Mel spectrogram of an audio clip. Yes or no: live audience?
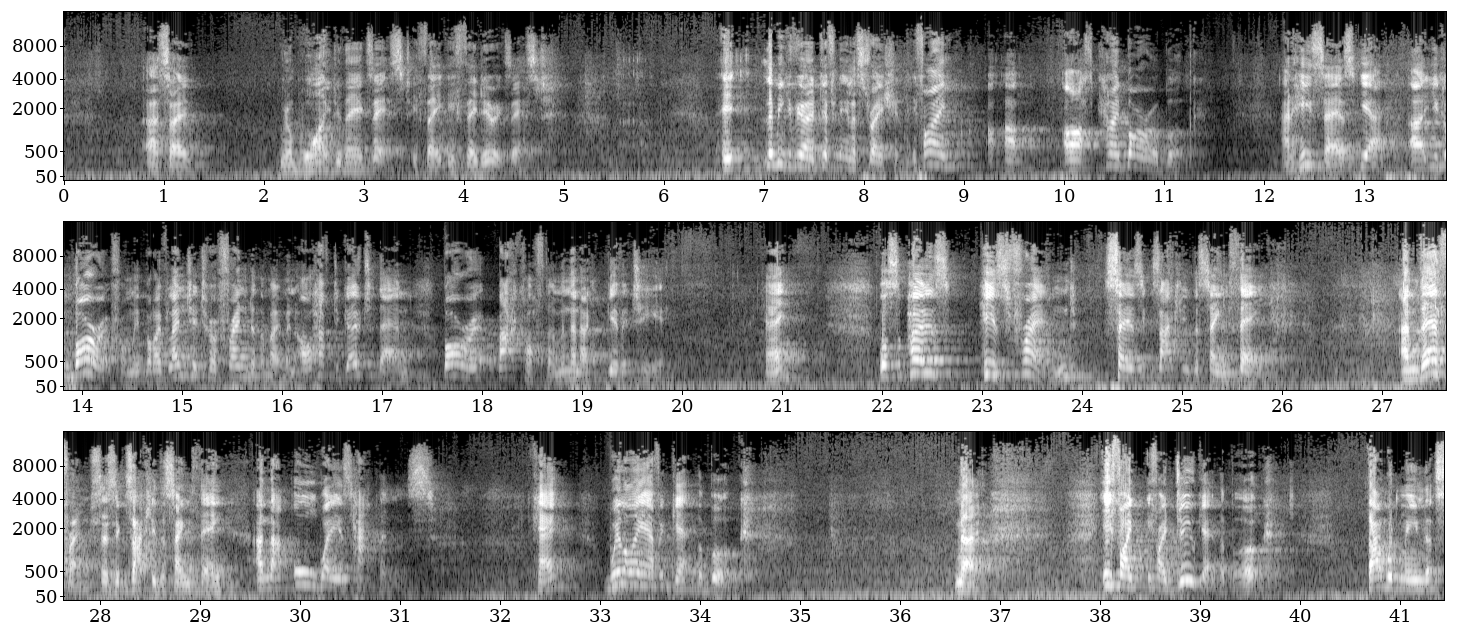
yes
